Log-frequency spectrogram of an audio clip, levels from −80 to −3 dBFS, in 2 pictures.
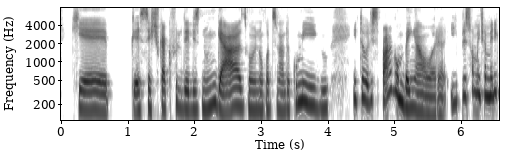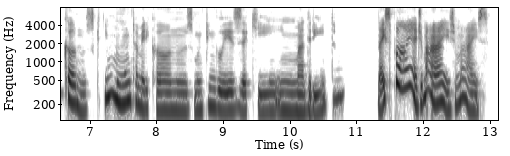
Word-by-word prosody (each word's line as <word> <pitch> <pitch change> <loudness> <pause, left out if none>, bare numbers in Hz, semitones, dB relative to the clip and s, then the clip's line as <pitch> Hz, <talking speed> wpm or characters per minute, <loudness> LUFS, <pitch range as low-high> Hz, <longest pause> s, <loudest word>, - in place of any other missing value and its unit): que 175 - -3
é 155 -1 +3 0.3
que 150 - -1
é 150 - +4
certificar 165 +1 0
que - - -17
o - - -16
filho 185 -5 -6
deles 160 -1 0
não 170 +1 -3
engasgue 185 -2 +4
ou 165 - 0
não 160 - -3
aconteça 160 0 -3
nada 155 +1 -5
comigo. 190 -4 0 0.4
Então, 235 +1 0
eles 225 +1 +3
pagam 295 +1 +3
bem 170 -4 +3
a 150 -1 +1
hora, 130 0 -3
e 210 - -5
principalmente 270 +4 -1
americanos, 245 - +1
que - - -15
têm 260 - 0
muito 230 -4 +2
americanos, 155 -3 -3
muito 155 +4 -6
ingleses 160 -2 -1
aqui 150 0 -5 0.2
em 155 0 -4
Madrid, 145 -1 -2
enta 240 - -9 0.6
Na - - +2
Espanha, 400 -4 +4
é - - +4
demais, 205 - +2
demais, 175 -8 -3
170 Hz, 185 wpm, -23 LUFS, 155-220 Hz, 0.6 s, é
